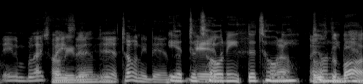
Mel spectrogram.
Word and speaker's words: Tony Danza: Yeah, Tony Danza.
